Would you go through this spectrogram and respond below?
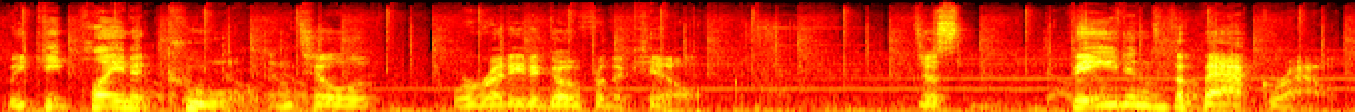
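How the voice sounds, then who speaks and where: A man giving casual, animated and sarcastic gameplay commentary, swearing now and then. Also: mid-range voice, unhurried, faint music behind. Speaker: streamer playing and voicing a game solo.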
